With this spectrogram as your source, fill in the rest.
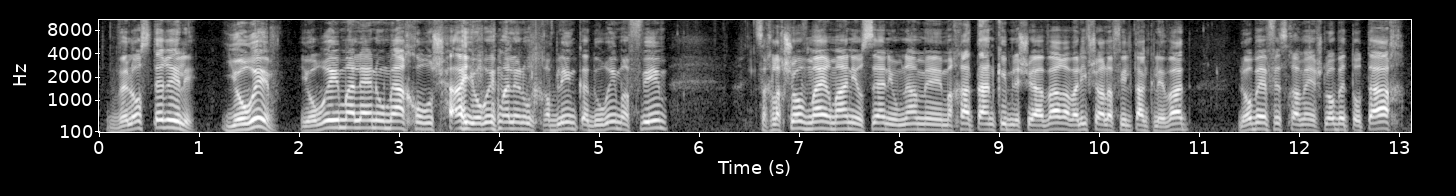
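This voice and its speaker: Fiftyish guy telling a war story fast and urgent, voice on the higher side, dry close sound. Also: no room sound. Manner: urgent storytelling, re-enacting shouted dialogue. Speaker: former tank brigade commander giving testimony. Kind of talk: first-person combat testimony.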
